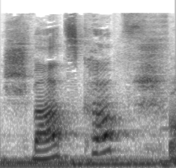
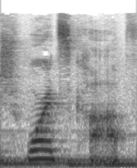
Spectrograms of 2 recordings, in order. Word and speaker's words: Schwarzkopf: In German, like we pronounce it Schwarzkopf, which literally means black head. Schwarzkopf. English native speakers usually pronounce it Schwarzkopf or Schwarzkopf or something along those lines.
